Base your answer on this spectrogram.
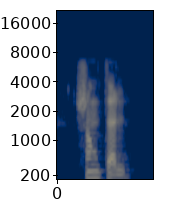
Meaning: a female given name
- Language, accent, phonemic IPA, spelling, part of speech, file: French, France, /ʃɑ̃.tal/, Chantal, proper noun, LL-Q150 (fra)-Chantal.wav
